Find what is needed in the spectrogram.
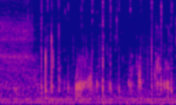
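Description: Near silence, with faint small clicks and gulps of a man drinking from a plastic water bottle.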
